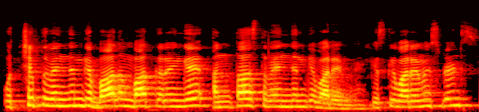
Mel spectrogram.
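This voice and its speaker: A man's voice: sits high, brisk. A man teaching a classroom lesson who drills sounds aloud over and over and keeps asking his students questions. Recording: dull lo-fi recording.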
